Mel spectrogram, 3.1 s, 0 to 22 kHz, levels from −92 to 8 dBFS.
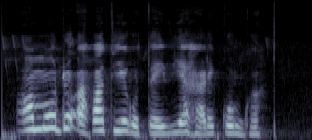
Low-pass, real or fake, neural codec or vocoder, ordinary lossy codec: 19.8 kHz; fake; vocoder, 44.1 kHz, 128 mel bands every 512 samples, BigVGAN v2; none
